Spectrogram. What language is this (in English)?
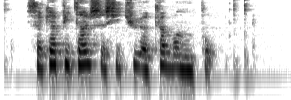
French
